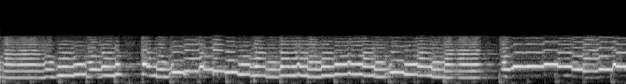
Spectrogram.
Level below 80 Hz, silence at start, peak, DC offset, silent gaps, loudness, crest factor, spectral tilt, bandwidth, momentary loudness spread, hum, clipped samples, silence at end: -58 dBFS; 0 s; 0 dBFS; under 0.1%; none; -12 LUFS; 12 dB; -7 dB/octave; 4 kHz; 3 LU; none; under 0.1%; 0 s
